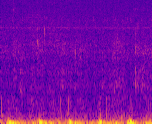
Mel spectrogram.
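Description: A horse's hooves thudding on the sand footing of an indoor arena as it moves along under a rider, a steady beat of about two dull thuds a second.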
